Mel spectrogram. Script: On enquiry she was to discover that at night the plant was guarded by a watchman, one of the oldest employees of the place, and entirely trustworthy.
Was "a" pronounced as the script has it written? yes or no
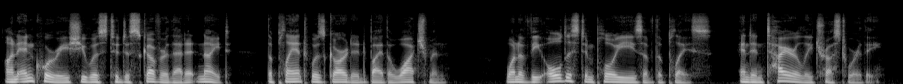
no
